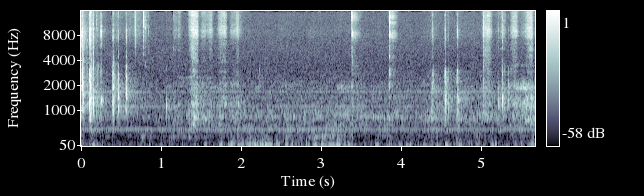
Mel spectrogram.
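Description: Typing on a computer keyboard at a desk, irregular bursts of close, crisp key clicks with short pauses between words, steady and fairly quiet with no speech.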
